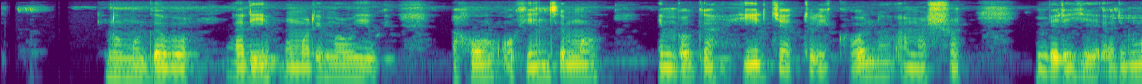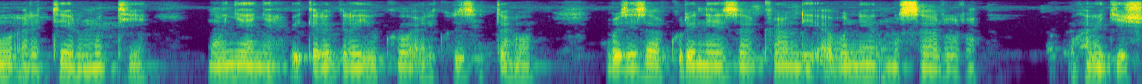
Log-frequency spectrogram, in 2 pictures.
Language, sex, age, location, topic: Kinyarwanda, male, 18-24, Nyagatare, agriculture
